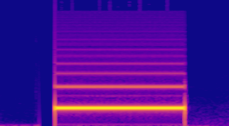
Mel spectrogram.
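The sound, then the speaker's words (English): A telephone dial tone as a phone call is being made: one loud, steady electronic hum that holds unchanged for just over a second, then cuts off abruptly. No voices, and no separate dialing beeps stand out. “So, with that being said, we're going to make a couple important calls this morning.”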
